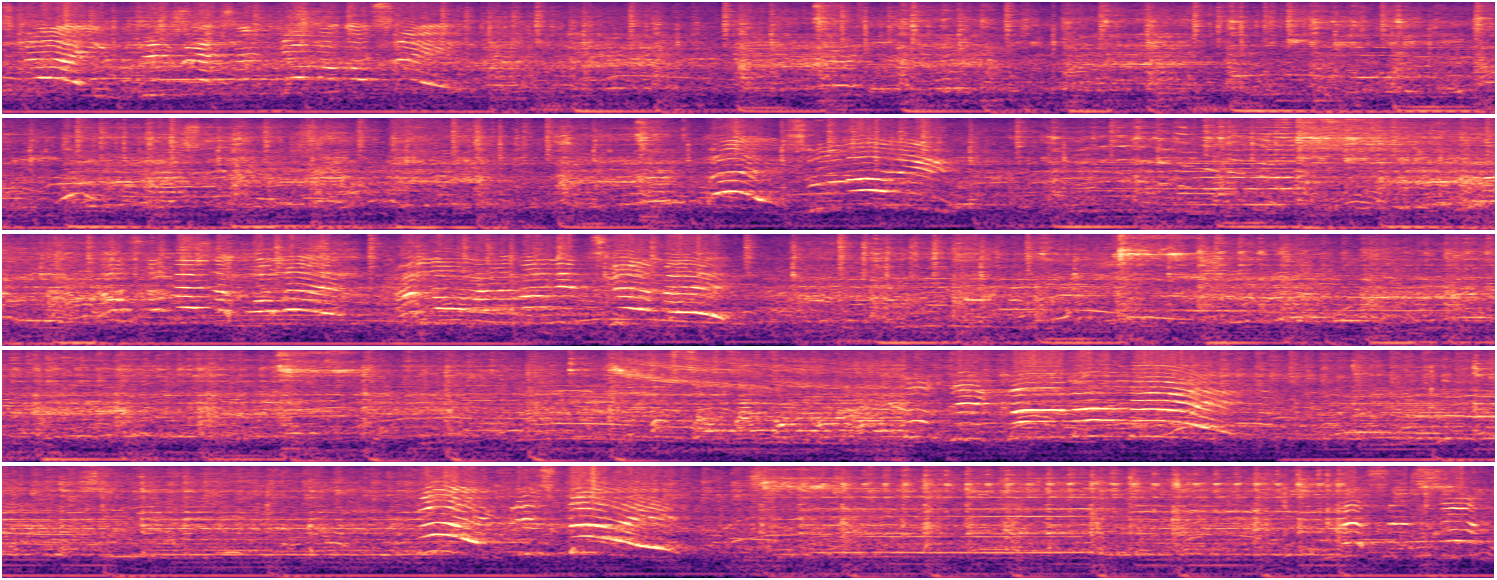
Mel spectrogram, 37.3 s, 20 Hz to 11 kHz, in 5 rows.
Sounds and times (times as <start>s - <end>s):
Speech: 0.0s - 2.6s, 10.7s - 12.4s, 14.2s - 18.8s, 31.8s - 33.3s, 36.3s - 37.3s
Music: 0.0s - 37.3s.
